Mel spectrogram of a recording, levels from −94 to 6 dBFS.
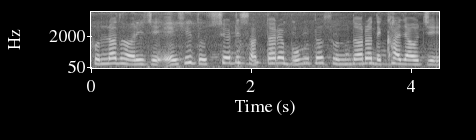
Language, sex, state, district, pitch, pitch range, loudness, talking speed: Odia, male, Odisha, Khordha, 245 Hz, 230-280 Hz, -15 LUFS, 125 wpm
